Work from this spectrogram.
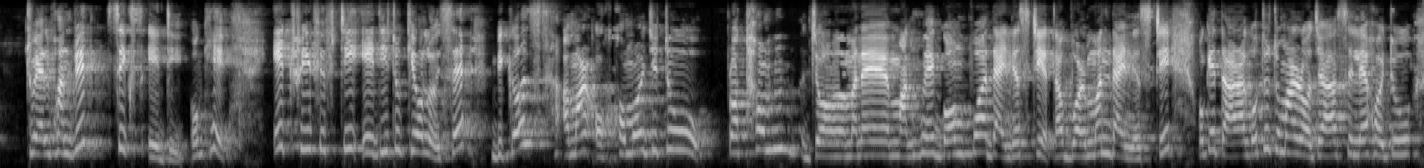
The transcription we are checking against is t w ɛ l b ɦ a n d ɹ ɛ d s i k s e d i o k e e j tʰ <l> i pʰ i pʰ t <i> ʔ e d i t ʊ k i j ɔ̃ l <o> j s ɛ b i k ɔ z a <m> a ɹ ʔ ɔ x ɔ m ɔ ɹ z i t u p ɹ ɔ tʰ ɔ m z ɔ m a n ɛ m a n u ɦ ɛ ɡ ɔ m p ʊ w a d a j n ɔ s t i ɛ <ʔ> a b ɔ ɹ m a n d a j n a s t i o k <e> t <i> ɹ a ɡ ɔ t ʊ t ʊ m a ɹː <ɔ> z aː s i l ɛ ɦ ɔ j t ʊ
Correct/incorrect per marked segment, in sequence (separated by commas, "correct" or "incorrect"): incorrect, correct, correct, correct, incorrect, correct, incorrect, correct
